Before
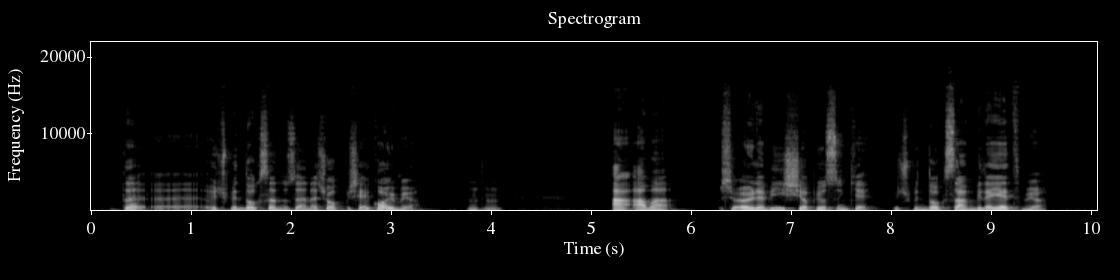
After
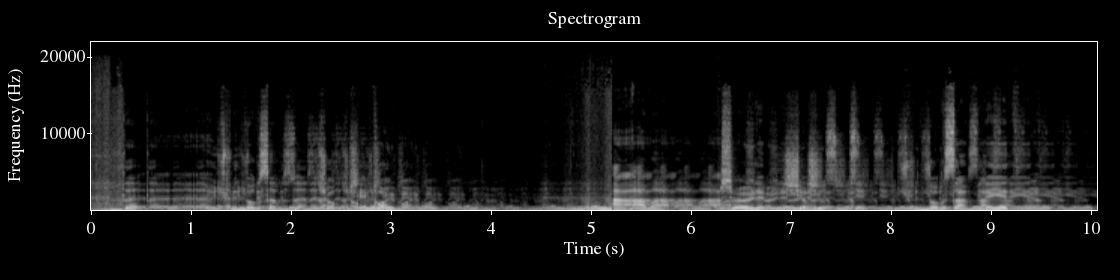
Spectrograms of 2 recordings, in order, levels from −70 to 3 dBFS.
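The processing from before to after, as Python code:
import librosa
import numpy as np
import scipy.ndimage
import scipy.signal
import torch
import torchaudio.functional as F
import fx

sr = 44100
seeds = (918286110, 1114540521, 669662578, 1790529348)

y = fx.echo_split(x, sr, split_hz=500.0, low_ms=425, high_ms=236, feedback_pct=52, wet_db=-8.5)
y = fx.pre_swell(y, sr, db_per_s=27.0)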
